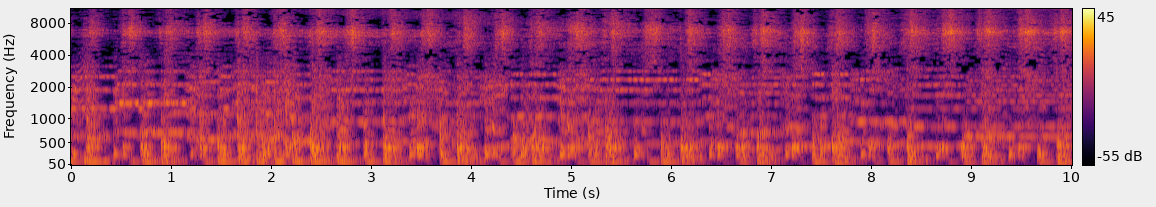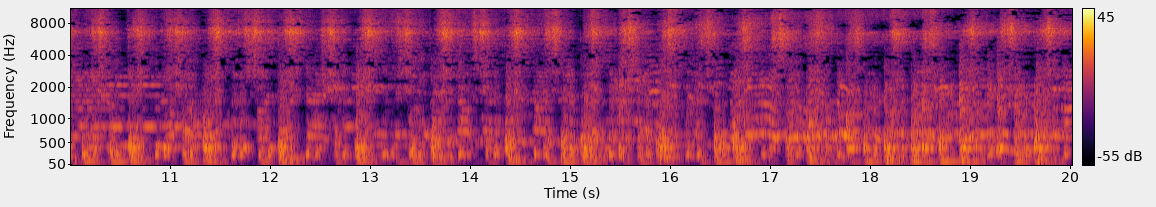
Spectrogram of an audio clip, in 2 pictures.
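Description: A band baja wedding band playing dance music without a break: drums and a fast, even rattling percussion beat under a moving melodic line.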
